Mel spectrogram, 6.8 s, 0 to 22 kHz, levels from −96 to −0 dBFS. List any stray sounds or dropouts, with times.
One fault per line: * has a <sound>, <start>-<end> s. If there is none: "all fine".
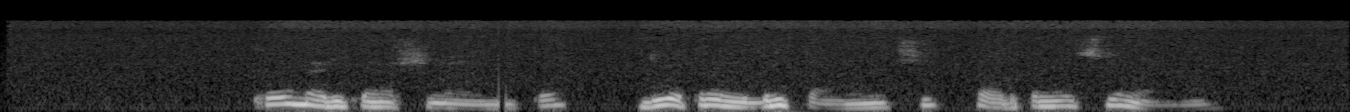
* has a dropout, 2.5-2.5 s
